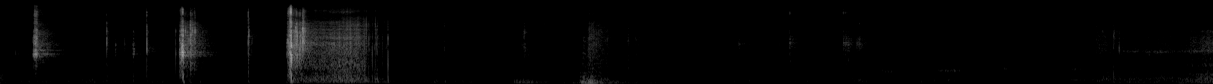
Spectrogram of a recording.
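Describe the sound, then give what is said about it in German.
A few sharp scrapes, then a match flares with a short crackling hiss, followed by faint clicks and light handling noise as the first candle of an Advent wreath is lit in a home at the start of a liturgy. Fairly crisp, with no talking. “Wie immer zu Beginn unserer Liturgie zünde ich eine Kerze an.”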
